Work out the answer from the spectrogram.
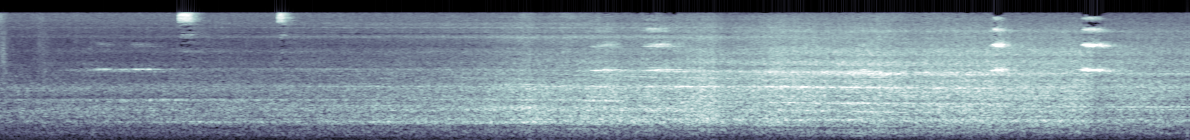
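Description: Electric multiple unit train running in along the station platform, its rumble growing louder as it draws near and passes close. Brief high-pitched wheel squeals come a few times, mostly in the second half.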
